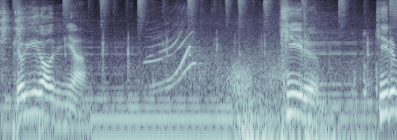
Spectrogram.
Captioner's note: swoosh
